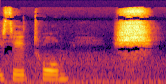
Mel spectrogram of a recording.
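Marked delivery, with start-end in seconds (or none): 1.1-1.5 a sharp, loud hush; sharp shush. Acted. Sister hushing her brother in the woods, sharp shush.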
